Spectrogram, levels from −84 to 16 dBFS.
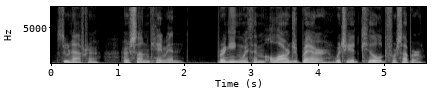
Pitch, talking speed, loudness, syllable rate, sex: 100 Hz, 190 wpm, -19 LUFS, 5.0 syllables/s, male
